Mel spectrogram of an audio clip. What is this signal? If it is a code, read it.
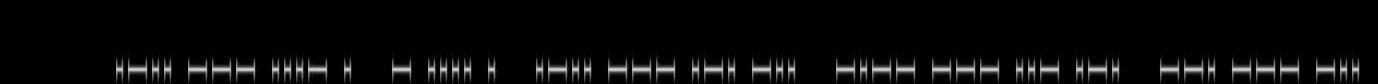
Morse code, heard as a keyed tone, about 20 wpm, 700 Hz. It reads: LOVE THE LORD YOUR GOD
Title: Sets of 9 Words - 20wpm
